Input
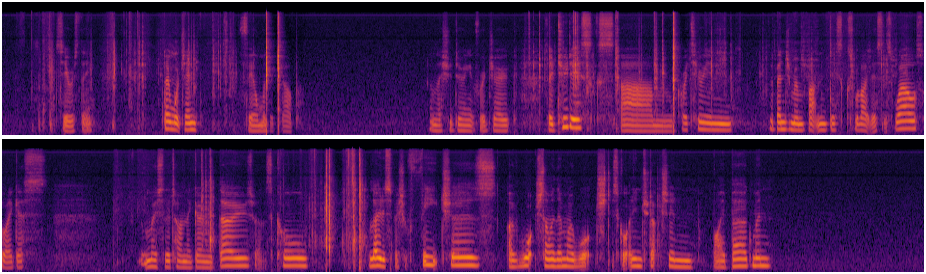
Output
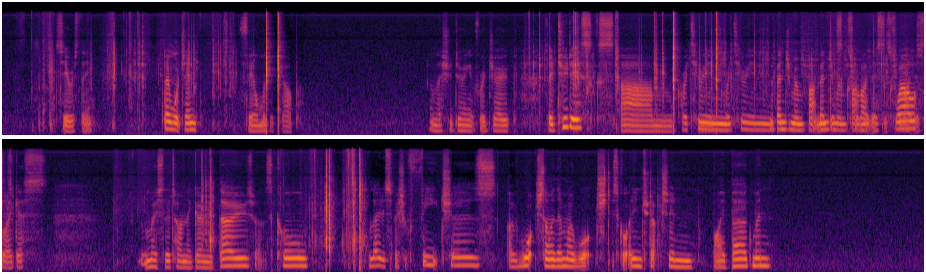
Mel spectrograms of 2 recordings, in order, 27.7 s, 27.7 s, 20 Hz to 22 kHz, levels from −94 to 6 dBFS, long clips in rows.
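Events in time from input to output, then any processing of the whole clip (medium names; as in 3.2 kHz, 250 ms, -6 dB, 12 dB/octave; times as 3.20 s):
9.81–14.01 s: delay 644 ms -4 dB
19.30–21.58 s: compression 3:1, threshold -29 dBFS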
